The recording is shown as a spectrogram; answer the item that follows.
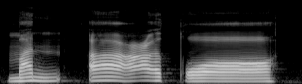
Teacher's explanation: अलिफ और आइन को अलग-अलग पढ़ना है। अलिफ की अदायगी होगी और आइन को हल्क से पढ़ना है।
